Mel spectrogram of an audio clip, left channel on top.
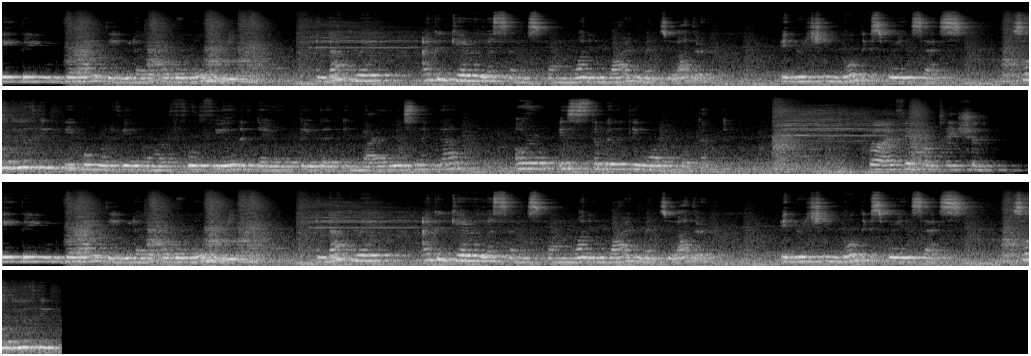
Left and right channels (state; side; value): drops out; right; at 10.9 s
